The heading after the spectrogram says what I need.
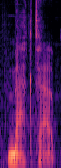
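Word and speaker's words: مكتب: It is written like this, even though it's pronounced like maktab.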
